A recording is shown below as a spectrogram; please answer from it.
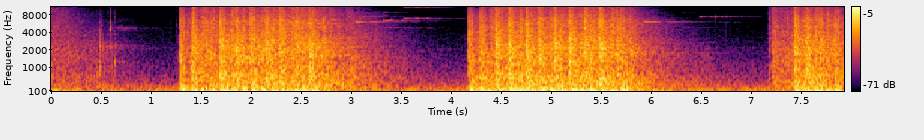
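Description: Sustained automatic gunfire at the bunker shooting range in GTA Online, loud rapid bursts in three long volleys separated by short pauses.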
